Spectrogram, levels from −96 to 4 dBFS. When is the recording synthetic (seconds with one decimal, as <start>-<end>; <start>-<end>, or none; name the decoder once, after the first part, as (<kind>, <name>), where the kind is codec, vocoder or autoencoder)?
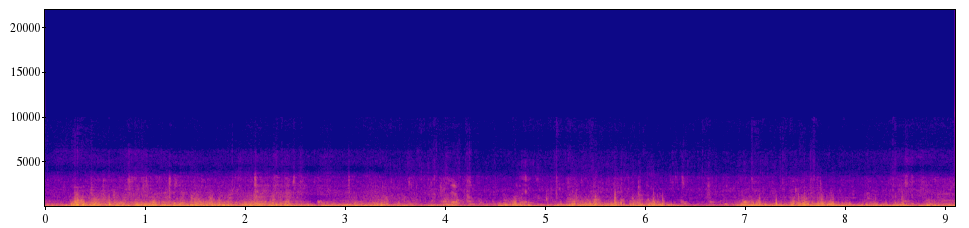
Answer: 0.0-3.4 (codec, SNAC); 8.5-9.1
